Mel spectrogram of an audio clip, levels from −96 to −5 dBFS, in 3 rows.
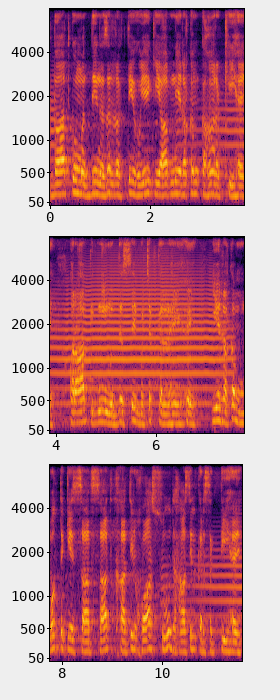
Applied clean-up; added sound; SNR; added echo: none; Trumpet; 9 dB; reverberation time 3.0 s.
